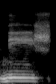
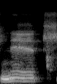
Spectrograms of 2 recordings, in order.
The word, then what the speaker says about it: niche: confused with that word they don't really know how to pronounce it niche niche you know so it's a French word it means a corner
